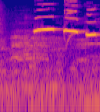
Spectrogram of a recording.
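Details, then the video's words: Oriental magpie-robin female in breeding condition calling its companion; three loud pure whistles, the first level and sustained, the next dropping slightly, the last lower and steady. "burung Kacer betina gacor birahi memanggil temannya"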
